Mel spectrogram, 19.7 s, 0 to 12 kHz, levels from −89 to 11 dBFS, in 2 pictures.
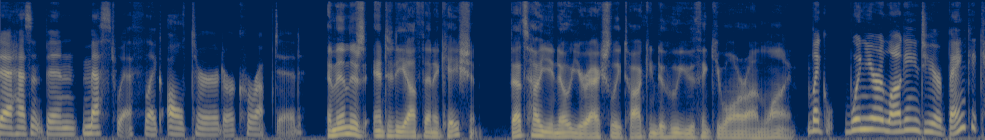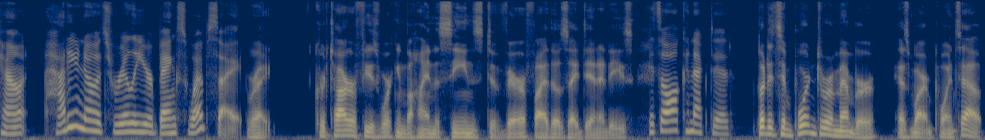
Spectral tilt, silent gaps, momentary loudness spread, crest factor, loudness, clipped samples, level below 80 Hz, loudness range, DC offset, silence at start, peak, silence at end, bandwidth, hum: -6 dB/octave; none; 10 LU; 20 dB; -27 LUFS; under 0.1%; -46 dBFS; 3 LU; under 0.1%; 0 s; -6 dBFS; 0.05 s; 12 kHz; none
